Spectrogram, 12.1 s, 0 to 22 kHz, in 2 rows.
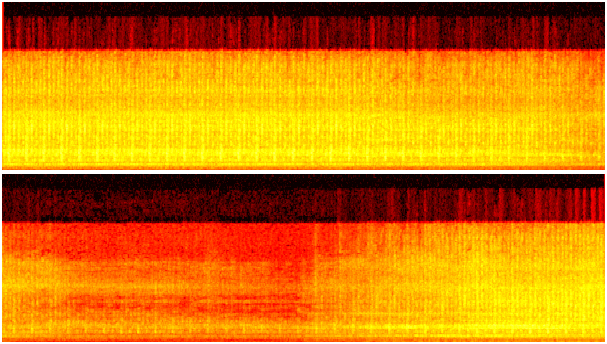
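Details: VAZ 2107 engine at idle: steady, even internal tapping knock keeping pace with idle speed; source unknown.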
